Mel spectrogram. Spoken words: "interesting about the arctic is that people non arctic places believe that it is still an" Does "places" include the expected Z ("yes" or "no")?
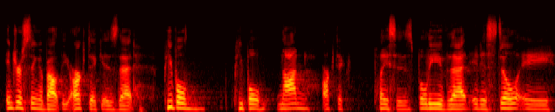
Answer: yes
